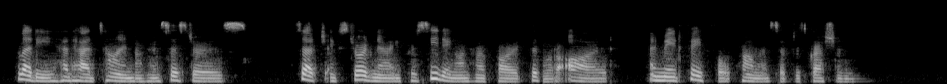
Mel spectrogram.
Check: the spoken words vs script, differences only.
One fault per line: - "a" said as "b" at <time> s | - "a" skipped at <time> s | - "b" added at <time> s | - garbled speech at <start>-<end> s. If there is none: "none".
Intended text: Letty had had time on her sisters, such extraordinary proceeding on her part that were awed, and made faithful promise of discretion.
none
